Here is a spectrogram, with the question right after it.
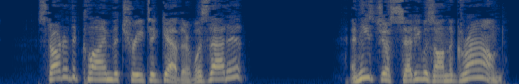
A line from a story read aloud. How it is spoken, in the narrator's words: the boy on the platform went on harshly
